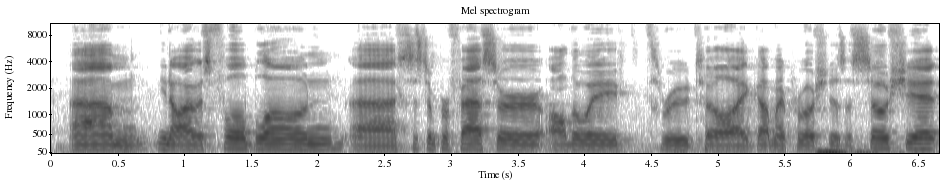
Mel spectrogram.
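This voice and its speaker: Over a very clean recording with a silent background, a man with a Canadian accent speaks at a moderate pace and medium pitch in monotone, flat intonation with hardly any pauses. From Canada. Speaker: university administrator, scientist. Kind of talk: career panel talk.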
